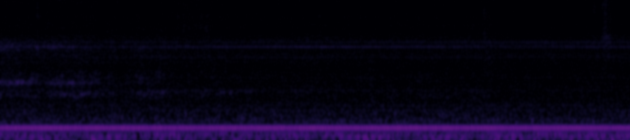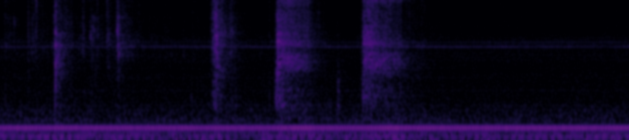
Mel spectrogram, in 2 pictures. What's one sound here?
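A spinning top whirs softly on a hard floor.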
